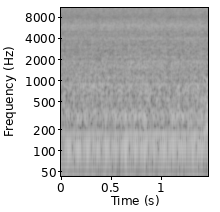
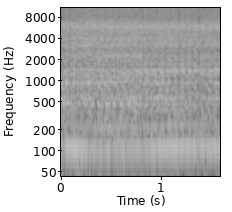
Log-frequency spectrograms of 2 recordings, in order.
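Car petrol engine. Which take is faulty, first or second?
second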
